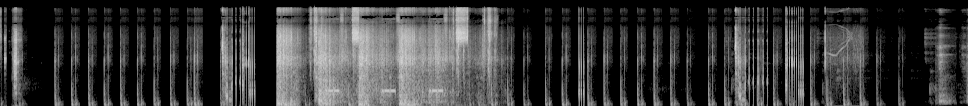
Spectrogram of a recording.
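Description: Quick footsteps clatter on a hard metal floor.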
